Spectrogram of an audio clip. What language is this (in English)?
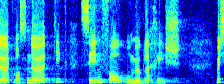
Swiss German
